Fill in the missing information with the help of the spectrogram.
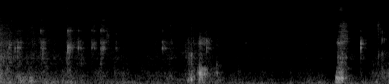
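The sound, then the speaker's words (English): A seven-month-old female adopted pit bull mix puppy eats orange peels, with wet chewing, smacking and snorting in short irregular bursts and a couple of louder crunchy chomps. No one speaks. “She's a seven month old adopted pit bull mix of some kind.”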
